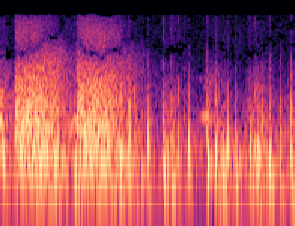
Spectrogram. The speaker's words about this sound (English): Did you see that? Cut the rope with his first shot.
